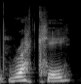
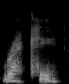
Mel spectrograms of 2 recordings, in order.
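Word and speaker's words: recce: So first of all reconnaissance and it can be abbreviated to wrecky which is a bit more English sounding wrecky but reconnaissance means sort of getting to know.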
